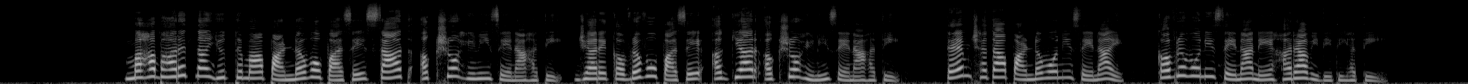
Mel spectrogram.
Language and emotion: Gujarati, neutral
